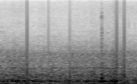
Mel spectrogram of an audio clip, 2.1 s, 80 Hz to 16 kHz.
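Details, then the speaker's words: 2001 Ford Mustang 3.8 V6 manual, new EGR valve, wires and plugs but old coil pack, fine at idle, in fourth gear at about 1500 rpm under throttle: shaking, uneven pops and chuffs; misfire under load, shops cannot diagnose. "Shaking, misfiring. Horrible. Sounds like a trash car."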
